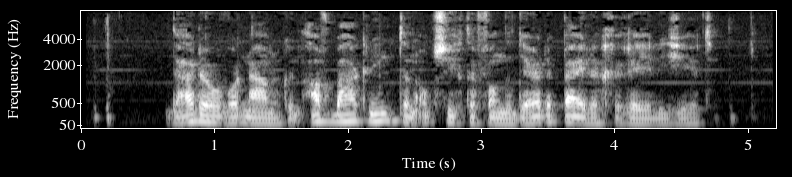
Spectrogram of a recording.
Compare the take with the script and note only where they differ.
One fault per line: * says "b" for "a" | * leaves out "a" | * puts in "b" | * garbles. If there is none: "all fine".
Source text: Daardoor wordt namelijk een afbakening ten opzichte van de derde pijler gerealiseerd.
all fine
